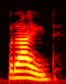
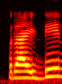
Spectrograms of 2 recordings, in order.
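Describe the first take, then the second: First: The word is one syllable ending in d. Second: The word ends with an extra 'de' syllable. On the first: The speaker calls it right. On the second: The speaker calls it wrong.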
